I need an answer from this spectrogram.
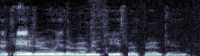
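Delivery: extremely unenthused voice. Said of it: "in the most unenthused voice ever".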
